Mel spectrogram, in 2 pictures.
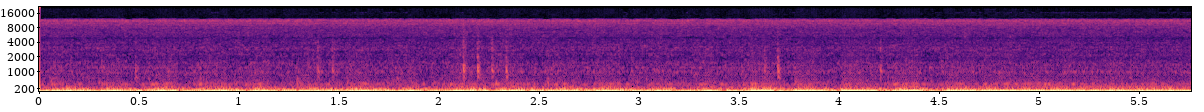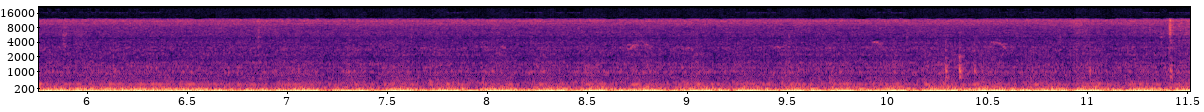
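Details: Audi RS6 C5 warm-engine restart: rough, lumpy idle with about four pulses a second that clears after about a minute; cold starts are fine, no warning light, and new coolant and oil temperature sensors, fuel filter and plugs did not fix it.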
